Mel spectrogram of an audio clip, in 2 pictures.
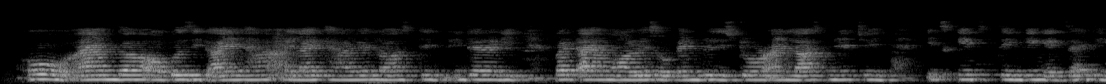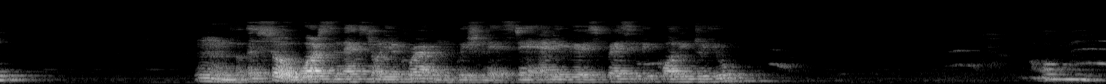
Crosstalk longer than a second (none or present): none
